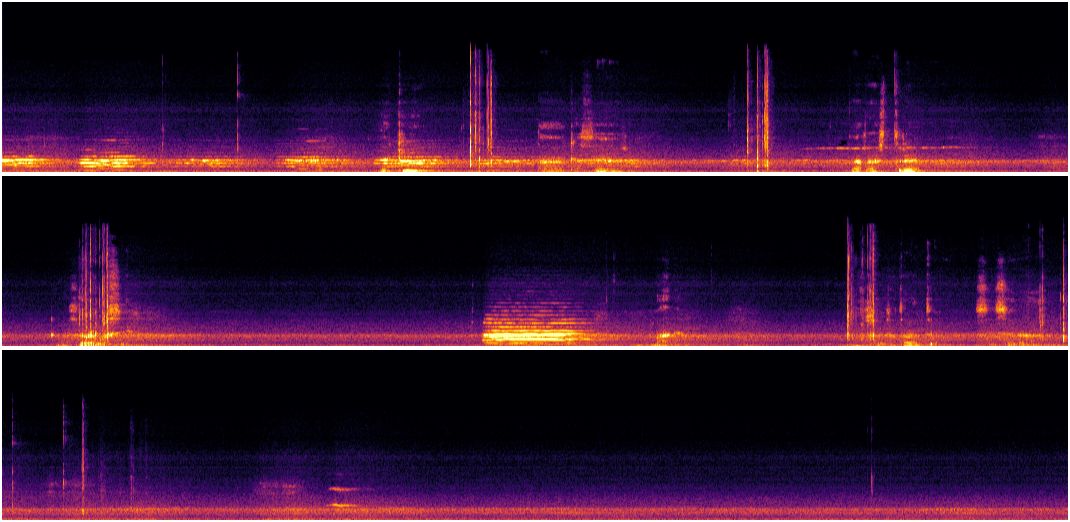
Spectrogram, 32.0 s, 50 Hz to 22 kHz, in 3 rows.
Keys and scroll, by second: 4.8 super+Tab, 7.5 super+Tab, 11.6 super+Tab, 19.2 super+Tab, 21.3 space.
